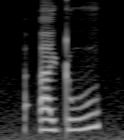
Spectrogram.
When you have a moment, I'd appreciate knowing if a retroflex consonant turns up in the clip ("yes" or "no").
yes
